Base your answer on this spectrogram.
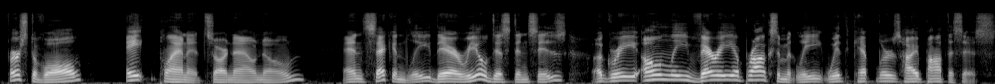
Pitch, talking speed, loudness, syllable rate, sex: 145 Hz, 120 wpm, -19 LUFS, 4.3 syllables/s, male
